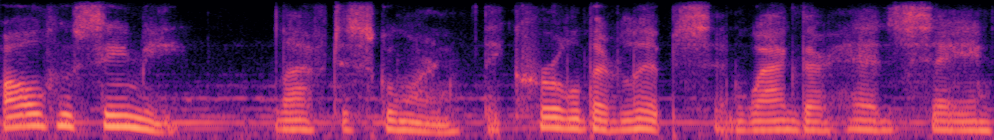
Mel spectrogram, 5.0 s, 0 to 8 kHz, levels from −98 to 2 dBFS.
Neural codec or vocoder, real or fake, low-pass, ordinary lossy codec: vocoder, 44.1 kHz, 128 mel bands, Pupu-Vocoder; fake; 7.2 kHz; Opus, 24 kbps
